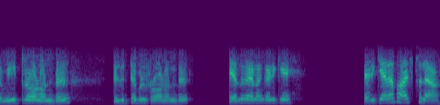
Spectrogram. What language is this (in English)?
Malayalam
